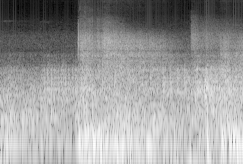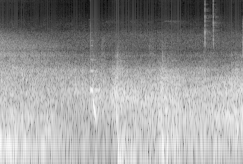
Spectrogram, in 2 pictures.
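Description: Napalm artillery strike in the video game World in Conflict, a dense, loud rumble of overlapping explosions and booms rolling on continuously, with a brief dip before fresh blasts surge back in.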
